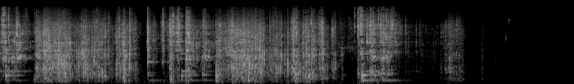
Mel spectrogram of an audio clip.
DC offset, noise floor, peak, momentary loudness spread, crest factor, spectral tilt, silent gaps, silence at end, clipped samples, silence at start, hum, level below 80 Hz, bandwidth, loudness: under 0.1%; -71 dBFS; -4 dBFS; 17 LU; 24 dB; 0.5 dB/octave; none; 1.1 s; under 0.1%; 0 s; none; -70 dBFS; 16 kHz; -24 LUFS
